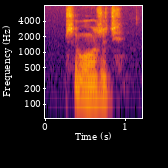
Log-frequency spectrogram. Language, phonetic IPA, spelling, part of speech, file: Polish, [pʃɨˈwɔʒɨt͡ɕ], przyłożyć, verb, LL-Q809 (pol)-przyłożyć.wav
